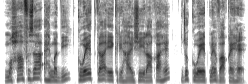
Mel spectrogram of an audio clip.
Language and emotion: Urdu, neutral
